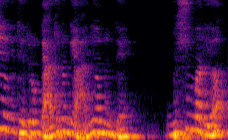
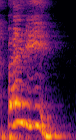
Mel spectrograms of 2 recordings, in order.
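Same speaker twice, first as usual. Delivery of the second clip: urgent cry of hurry; 11 semitones higher, much slower than usual. Acted. Sister urging her brother to come quickly, high urgent call.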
